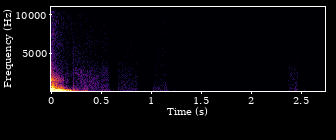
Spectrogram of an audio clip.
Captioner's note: silence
